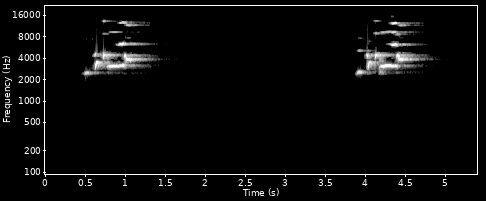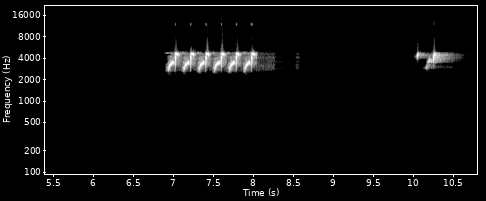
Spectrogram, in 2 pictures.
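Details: European goldfinch song, a clean recording: short twittering bursts of bright notes repeated about every three seconds, then a quick run of seven rapid identical chirps and one final short note, with silence between phrases.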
